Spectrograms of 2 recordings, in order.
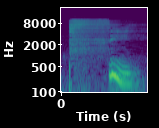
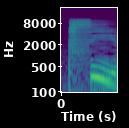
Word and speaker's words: psi: So, the object is to pronounce the P, the S, and the I all together. Psi. Psi.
